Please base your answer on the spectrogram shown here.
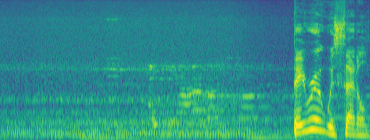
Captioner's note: car engine humming, voice over loudspeakers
